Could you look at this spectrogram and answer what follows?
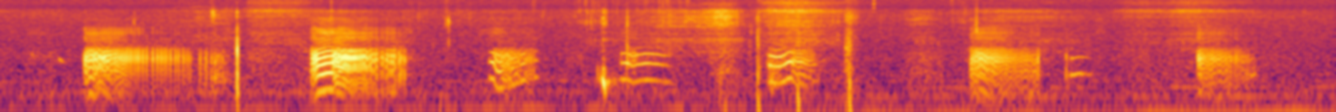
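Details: Two-week-old newborn boy hard asleep making short squeaky grunts and snorty snoring noises in irregular bursts; newborn sleep grunting and snoring.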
